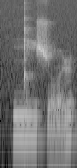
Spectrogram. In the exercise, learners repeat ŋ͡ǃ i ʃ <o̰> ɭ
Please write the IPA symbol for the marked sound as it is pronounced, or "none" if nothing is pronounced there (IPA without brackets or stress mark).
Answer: o̰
